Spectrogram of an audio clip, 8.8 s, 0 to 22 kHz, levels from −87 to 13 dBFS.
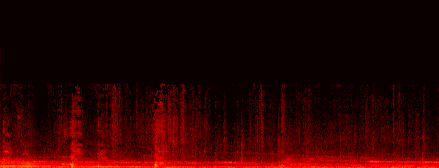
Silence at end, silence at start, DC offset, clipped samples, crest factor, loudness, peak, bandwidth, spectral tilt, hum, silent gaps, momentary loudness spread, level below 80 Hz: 0 s; 0 s; under 0.1%; under 0.1%; 20 dB; -43 LUFS; -22 dBFS; 11.5 kHz; -6.5 dB/octave; none; none; 10 LU; -50 dBFS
